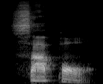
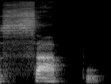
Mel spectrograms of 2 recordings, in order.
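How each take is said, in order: First: The final o is open, like in pó. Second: The final o is closed and short. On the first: The speaker calls it wrong. "aberto, pó. Sapó... a gente não fala sapó" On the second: The speaker calls it right. "a gente fala sapo, né? Mais fechadinho"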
